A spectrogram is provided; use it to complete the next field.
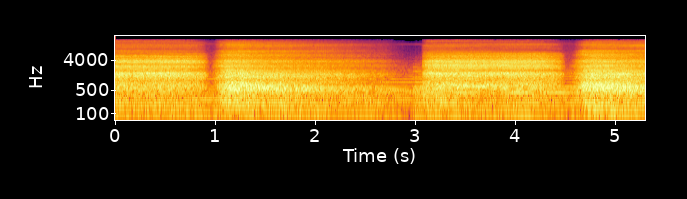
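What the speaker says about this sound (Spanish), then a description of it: "Fuerte su respiración." Heavy, loud breathing up close from a person under hypnosis: long noisy breaths in and out, separated by brief pauses, repeating in a slow steady rhythm.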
